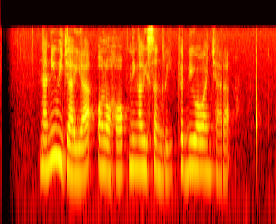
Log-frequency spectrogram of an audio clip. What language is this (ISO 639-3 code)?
sun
